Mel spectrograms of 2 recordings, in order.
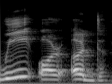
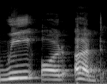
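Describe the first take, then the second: No difference in how they are said.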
